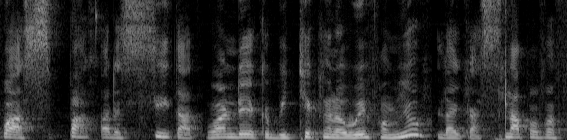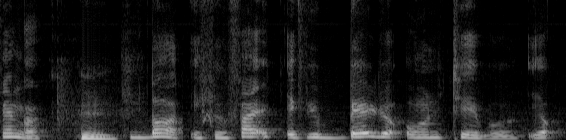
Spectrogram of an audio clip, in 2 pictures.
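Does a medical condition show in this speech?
Yes: hearing impairment; past speech impediment, ongoing hearing loss; hearing not too great; speech impediment overcome through much speech practice and focused listening.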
